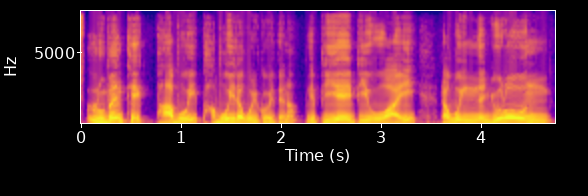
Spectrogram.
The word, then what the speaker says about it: BABOI: 이게 소반이라는 식당과 진주, 그리고 로맨틱 바보이라고 읽어야 되나? 이게 BABOI라고 읽는 요런 그 음식점들이 좀 생겨나고 있다는 겁니다.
